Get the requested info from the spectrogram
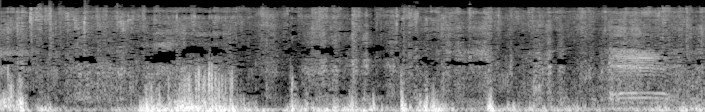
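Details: Sheep in a round pen being worked by Lennon, a five-month-old Border Collie pup, during training on flanks and balancing the sheep to the handler; scuffling hooves and rustling movement, then one short wavering bleat near the end.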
